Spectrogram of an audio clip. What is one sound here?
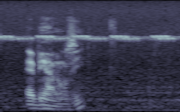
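A man speaks briefly and quietly.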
